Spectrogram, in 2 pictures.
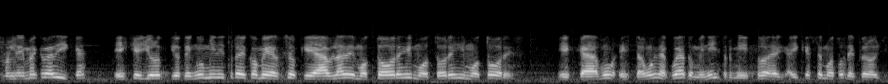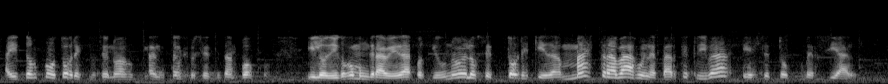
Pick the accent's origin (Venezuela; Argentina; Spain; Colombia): Venezuela; se lo digo como venezolano, como chavista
